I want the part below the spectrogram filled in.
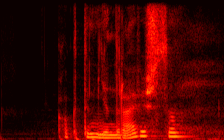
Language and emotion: Russian, neutral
